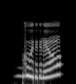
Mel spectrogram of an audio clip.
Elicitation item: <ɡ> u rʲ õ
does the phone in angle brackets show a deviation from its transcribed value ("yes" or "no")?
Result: no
